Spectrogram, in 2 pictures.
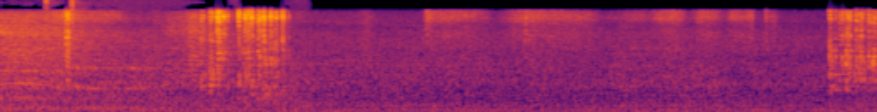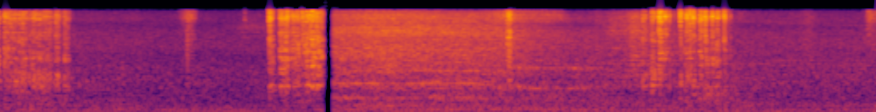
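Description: A metal trowel scrapes against bricks and mortar in short bursts.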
